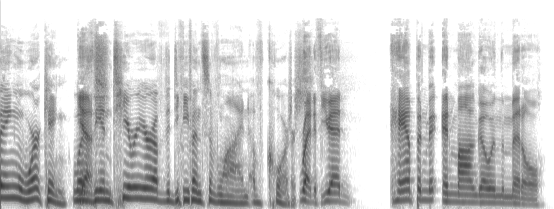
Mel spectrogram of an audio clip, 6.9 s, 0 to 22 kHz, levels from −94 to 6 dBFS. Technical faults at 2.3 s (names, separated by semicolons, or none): frames out of order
